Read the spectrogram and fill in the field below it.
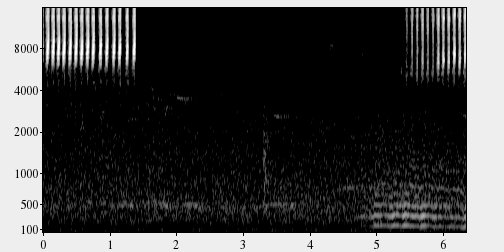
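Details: Pholidoptera littoralis singing at Seewiesen, Germany, in July 2023, recorded with an ultrasound detector: a burst of evenly spaced high ticking pulses ends, a long pause follows, then a new rapid pulse train starts quietly and grows louder.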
